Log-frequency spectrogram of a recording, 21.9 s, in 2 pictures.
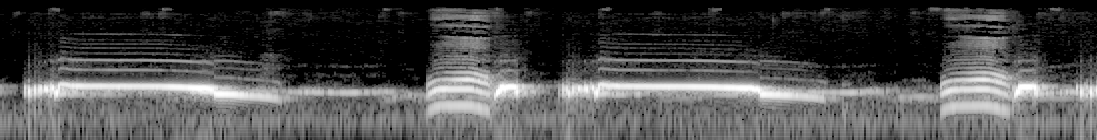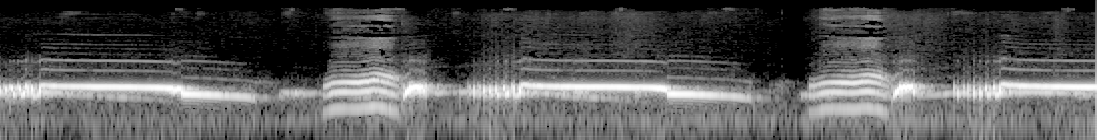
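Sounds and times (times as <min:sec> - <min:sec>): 
Barbary dove cooing: 0:00.0 - 0:21.9.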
